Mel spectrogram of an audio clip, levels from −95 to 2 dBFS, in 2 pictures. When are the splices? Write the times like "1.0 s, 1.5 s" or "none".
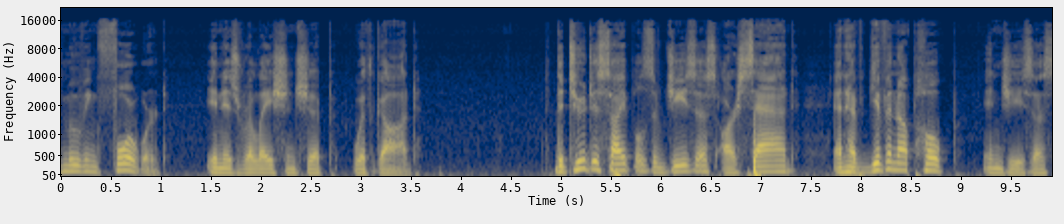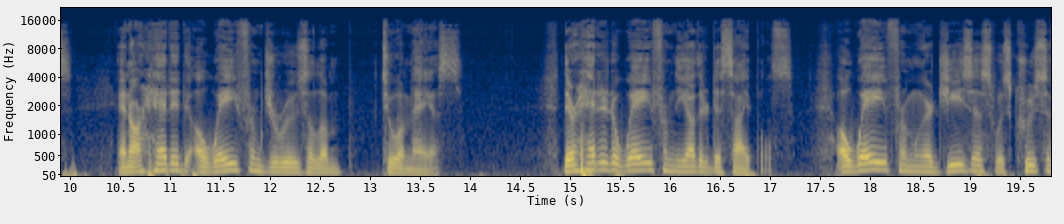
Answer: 4.8 s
